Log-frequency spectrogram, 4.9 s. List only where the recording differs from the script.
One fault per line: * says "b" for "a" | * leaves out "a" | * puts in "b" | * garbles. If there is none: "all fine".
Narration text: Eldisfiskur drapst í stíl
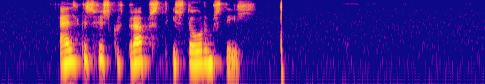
* puts in "stórum"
